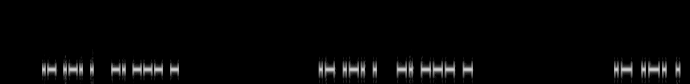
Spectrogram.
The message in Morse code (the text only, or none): ARE NOT ARE NOT ARE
